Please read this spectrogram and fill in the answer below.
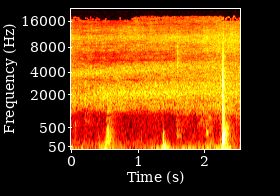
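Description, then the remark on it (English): A steady, soft fizzing hiss of a red, copper-amber beer being poured into a rinsed glass, with a few faint clinks and small pops scattered through it. No one speaks. “Let's give it a pour.”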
